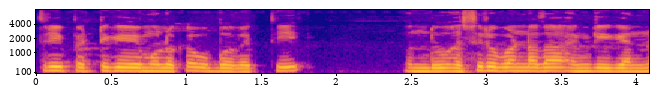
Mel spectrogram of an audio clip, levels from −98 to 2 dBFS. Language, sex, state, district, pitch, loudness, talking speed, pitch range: Kannada, male, Karnataka, Belgaum, 155 Hz, -15 LUFS, 115 wpm, 150-170 Hz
